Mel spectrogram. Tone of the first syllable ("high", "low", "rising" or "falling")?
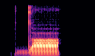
low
